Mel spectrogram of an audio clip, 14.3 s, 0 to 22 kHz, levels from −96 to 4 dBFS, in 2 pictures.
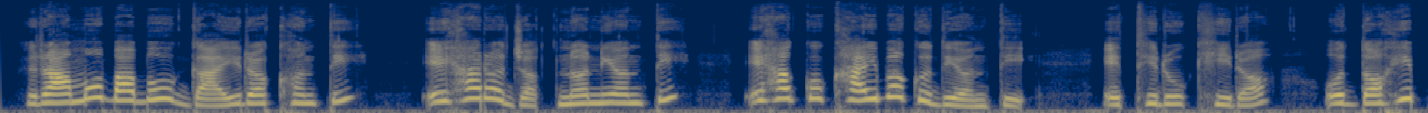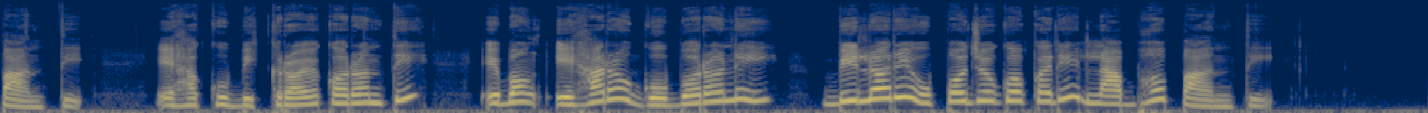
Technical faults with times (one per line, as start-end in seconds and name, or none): none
